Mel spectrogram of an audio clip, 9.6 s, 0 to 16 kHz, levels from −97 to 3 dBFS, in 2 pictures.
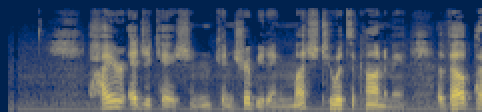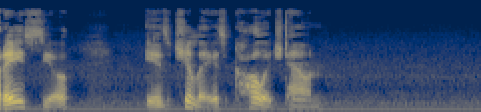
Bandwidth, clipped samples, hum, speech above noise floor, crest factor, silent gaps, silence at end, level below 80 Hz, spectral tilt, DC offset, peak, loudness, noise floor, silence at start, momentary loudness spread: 11.5 kHz; under 0.1%; none; 33 dB; 24 dB; none; 1.7 s; -78 dBFS; -4 dB/octave; under 0.1%; -2 dBFS; -23 LUFS; -56 dBFS; 0.5 s; 17 LU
